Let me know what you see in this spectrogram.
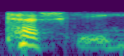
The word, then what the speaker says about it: Teschke: How do you say your last name, Teschke? – Teschke, yeah, that's correct.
